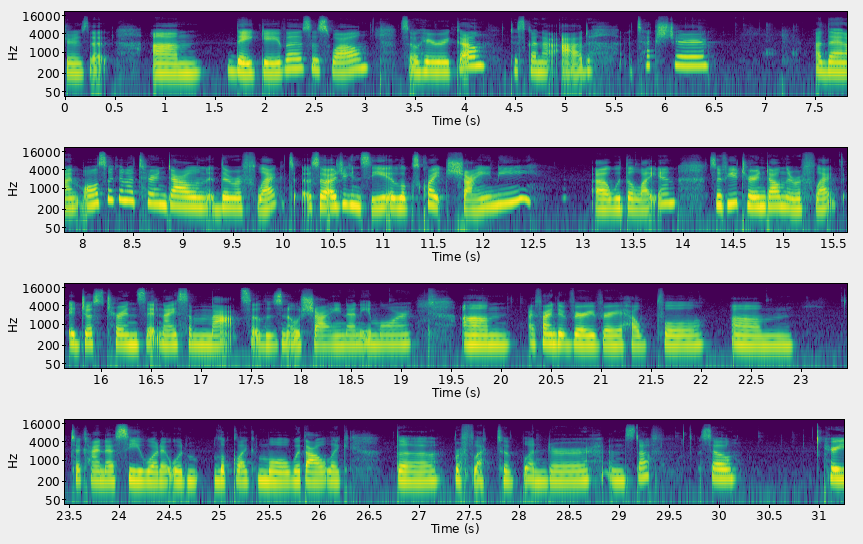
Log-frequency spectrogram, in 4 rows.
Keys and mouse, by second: 3.9 shift+middle click, 4.3 middle click, 6.2 click, 6.7 click, 10.4-11.7 middle drag, 12.1-13.6 middle drag, 14.8 click, 16.4 click, 16.9 middle click, 16.9-18.9 drag, 19.5-19.9 shift+drag, 20.2-20.7 shift+drag, 20.9-21.4 drag, 21.7 shift+middle click, 22.0 middle click, 23.2 shift+middle click, 23.7 middle click, 28.7-29.6 middle drag, 30.0-30.4 shift+middle drag, 30.7-31.1 shift+middle drag.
